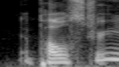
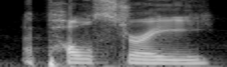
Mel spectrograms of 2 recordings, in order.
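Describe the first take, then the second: First: "Upholstery" with a questioning rise at the end; unsure of word. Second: Said in the usual way. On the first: Real, not acted. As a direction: say "Upholstery" as if checking it's the word. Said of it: "is that the word?".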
